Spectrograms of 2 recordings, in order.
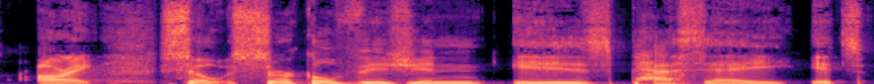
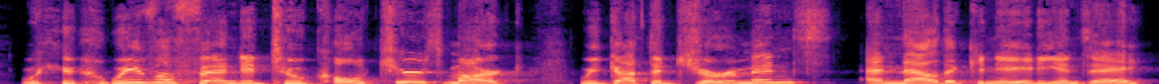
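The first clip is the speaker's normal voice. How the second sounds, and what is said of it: Put-on Canadian accent. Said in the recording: “You've got a nice Canadian, man... It's really good.”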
